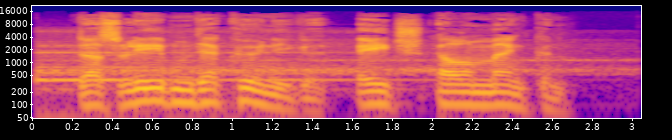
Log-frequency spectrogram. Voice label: Off Sprecher; HL Mencken; The Wire

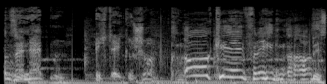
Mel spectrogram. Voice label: Aelterer Autofahrer; Big Daddy

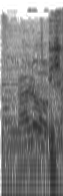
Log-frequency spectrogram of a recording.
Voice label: Mann; X Factor

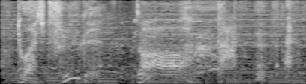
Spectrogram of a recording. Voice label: Obdachloser; Lucifer

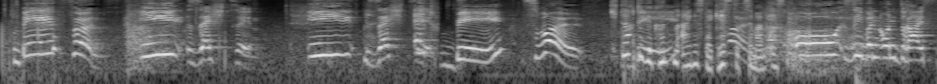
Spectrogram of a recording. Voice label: Bingo Ansagerin

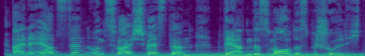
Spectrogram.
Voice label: Nachrichtensprecher; Stimmproben; MEMORIAL HOSPITAL - DIE TAGE NACH HURRIKAN KATRINA (DF 2022); Five Days at Memorial

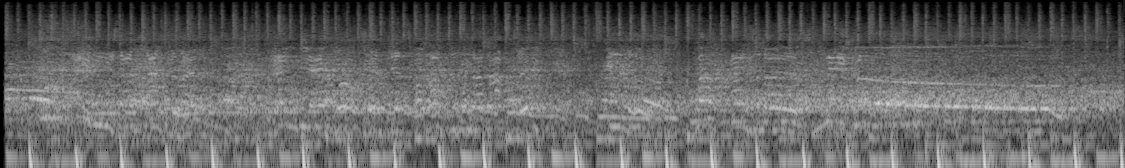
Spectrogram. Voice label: Stadionsprecher; Winning Time

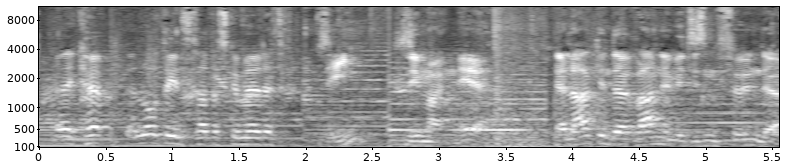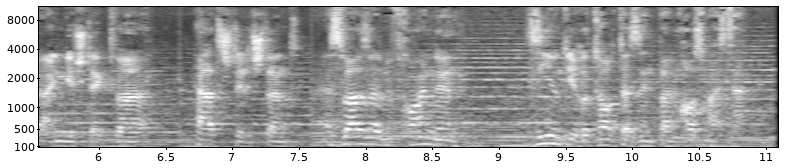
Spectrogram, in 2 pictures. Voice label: Polizist, Stimmproben; LO SVU

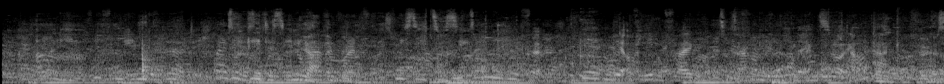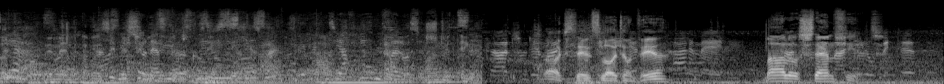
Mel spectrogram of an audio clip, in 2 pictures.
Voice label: 2 Frauen Funk; The Wire

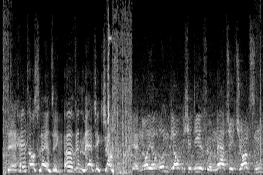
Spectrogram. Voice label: TV Sprecher TV Sportmoderator; Winning Time

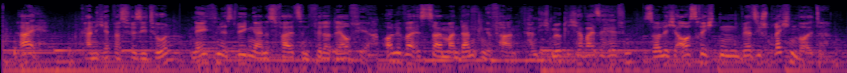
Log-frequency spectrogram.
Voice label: Junger Anwalt; Suits

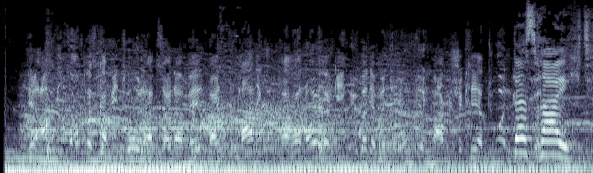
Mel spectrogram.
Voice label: Nachrichtensprecher, Stimmproben

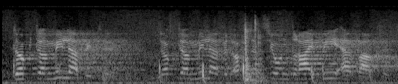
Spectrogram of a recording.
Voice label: Krankenhausdurchsage

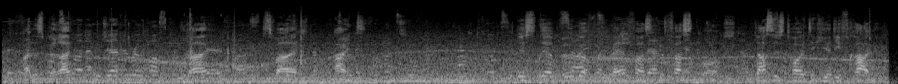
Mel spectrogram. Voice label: Reporter; The Fall

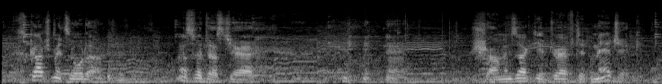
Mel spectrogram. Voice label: Mann In Bar; Winning Time

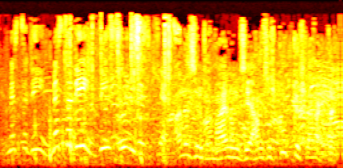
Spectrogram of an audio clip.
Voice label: Reporterin Reporter; Gaslit

